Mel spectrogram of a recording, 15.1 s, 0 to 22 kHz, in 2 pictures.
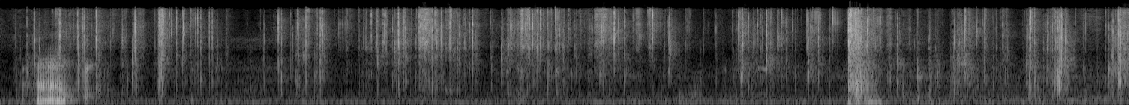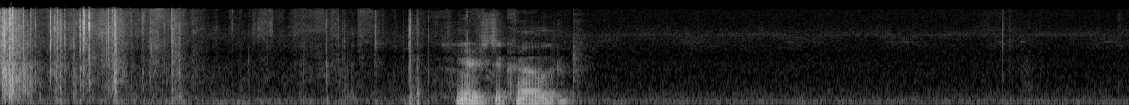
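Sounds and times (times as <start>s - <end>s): foil wrapper crinkling and tearing: 0.0s - 8.9s.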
